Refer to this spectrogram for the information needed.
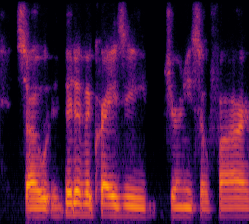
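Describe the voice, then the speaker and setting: In an Irish accent, a man speaks in a dry, close sound with no echo. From Ireland, Dublin. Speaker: tech account executive. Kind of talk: online panel interview.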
